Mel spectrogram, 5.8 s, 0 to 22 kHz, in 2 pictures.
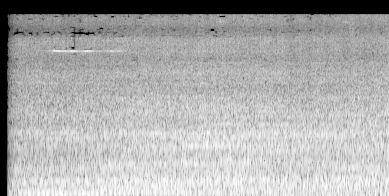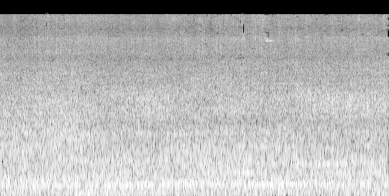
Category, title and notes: Soundscapes > Urban
Bus leaving 25
Where: Hervanta keskus What: Sound of a bus leaving bus stop Where: At a bus stop in the evening in a calm weather Method: Iphone 15 pro max voice recorder Purpose: Binary classification of sounds in an audio clip
bus, bus-stop, traffic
